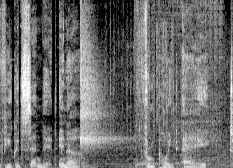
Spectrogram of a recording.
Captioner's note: finger snapping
